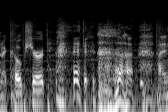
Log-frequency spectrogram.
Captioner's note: laughs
